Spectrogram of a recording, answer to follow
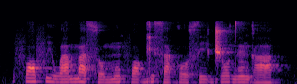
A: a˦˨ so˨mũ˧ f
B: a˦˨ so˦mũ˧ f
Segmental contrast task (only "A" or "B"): A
